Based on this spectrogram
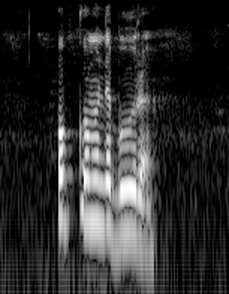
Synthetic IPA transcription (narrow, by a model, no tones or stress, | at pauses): ɔpkɔməndəbuːɾə̰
